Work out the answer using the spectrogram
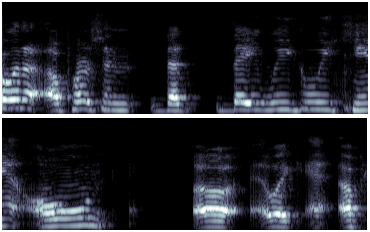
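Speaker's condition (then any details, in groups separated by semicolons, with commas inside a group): Cerebral palsy; since childhood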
